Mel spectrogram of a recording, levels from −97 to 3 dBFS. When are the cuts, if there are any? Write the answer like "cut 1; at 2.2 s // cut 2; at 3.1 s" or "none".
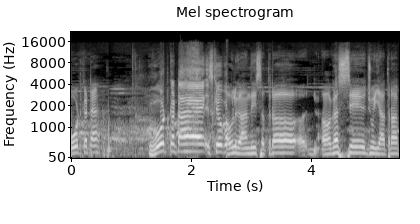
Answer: cut 1; at 2.6 s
